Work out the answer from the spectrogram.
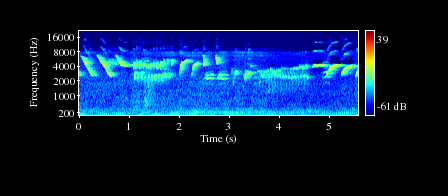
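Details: Canary from Algeria in continuous song, with high descending whistled sweeps leading into rapid pulsed trills and chattering rolls that change pitch, then ending with bright, quick rising notes. A faint background hum is present.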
